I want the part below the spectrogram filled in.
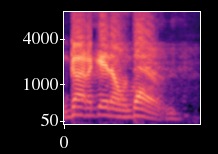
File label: male fx vox, vocal house, c; PS-28 Vocal House Samples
